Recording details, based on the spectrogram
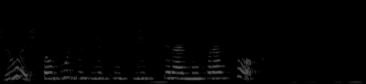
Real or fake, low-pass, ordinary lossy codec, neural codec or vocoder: real; 5.4 kHz; AAC, 24 kbps; none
